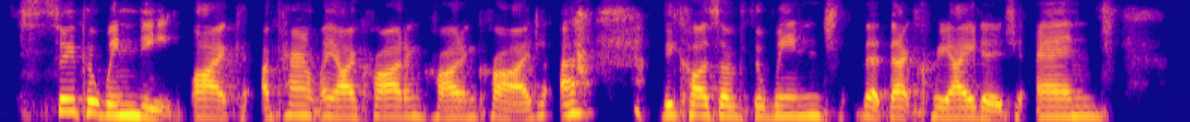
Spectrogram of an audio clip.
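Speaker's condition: Cleft lip and palate; congenital

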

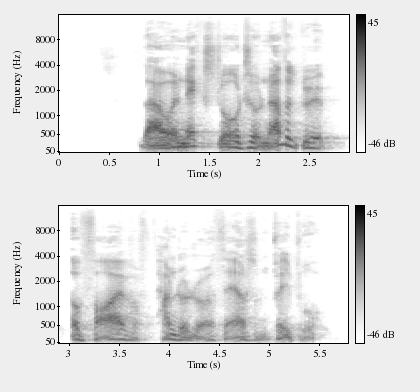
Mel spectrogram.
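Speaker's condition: Breathing-related speech difficulty; insufficient breathing while speaking

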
